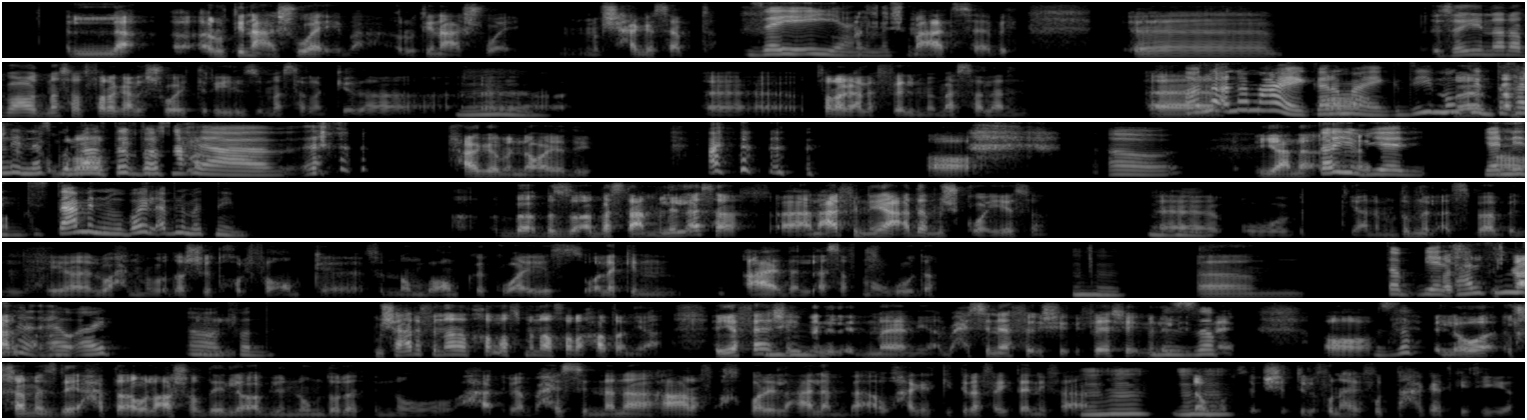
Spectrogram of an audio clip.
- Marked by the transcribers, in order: tsk; in English: "روتين"; in English: "روتين"; in English: "reels"; laugh; laugh; tapping
- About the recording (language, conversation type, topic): Arabic, podcast, إزاي بتحافظ على نومك؟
